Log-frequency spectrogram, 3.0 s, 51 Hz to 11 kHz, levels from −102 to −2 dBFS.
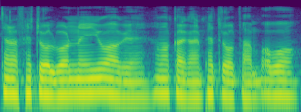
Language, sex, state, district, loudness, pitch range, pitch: Chakma, male, Tripura, West Tripura, -15 LUFS, 110-125 Hz, 120 Hz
